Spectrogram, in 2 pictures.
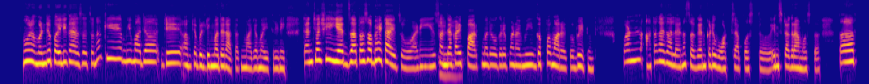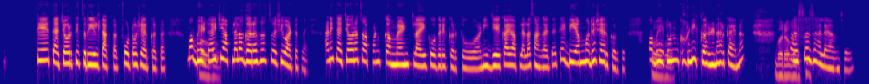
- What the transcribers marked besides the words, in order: tapping; in English: "शेअर"; in English: "कमेंट"; in English: "शेअर"; laughing while speaking: "कोणी करणार काय ना"; chuckle
- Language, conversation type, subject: Marathi, podcast, तुमच्या घरात किस्से आणि गप्पा साधारणपणे केव्हा रंगतात?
